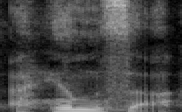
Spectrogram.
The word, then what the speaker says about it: ahimsa: It's pronounced ahimsa.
